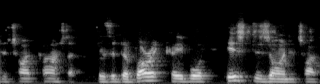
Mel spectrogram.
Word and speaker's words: Dvorak: What about a Dvorak keyboard? That's the one I was actually trying to think of. Bev, I didn't know how to pronounce the word. Dvorak keyboard.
